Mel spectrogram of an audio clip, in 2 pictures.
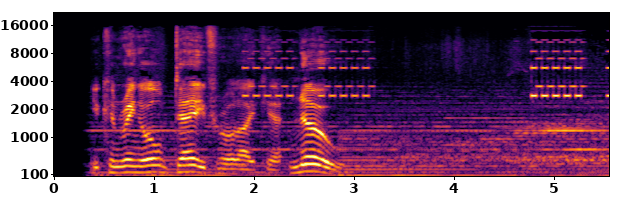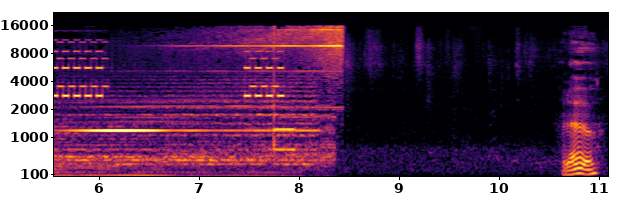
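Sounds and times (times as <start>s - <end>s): music underscore: 0.3s - 8.4s
telephone ringing: 1.9s - 3.2s, 4.8s - 6.3s, 7.4s - 8.4s.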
